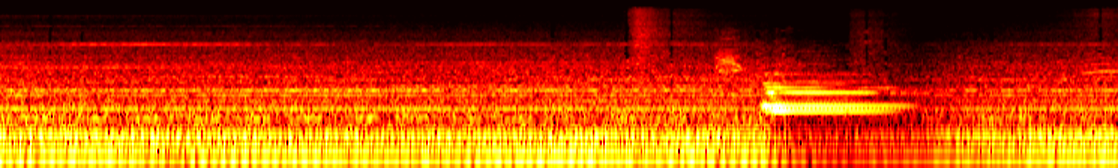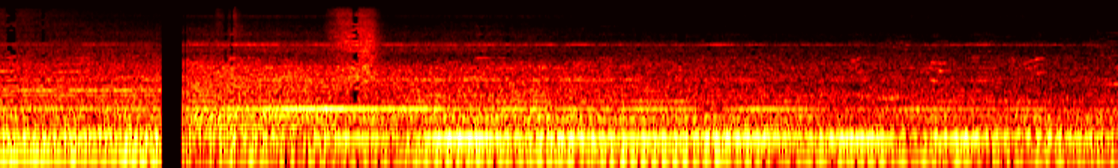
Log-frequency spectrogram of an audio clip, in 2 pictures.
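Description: Trinity Railway Express commuter train's diesel locomotive running at a station, a steady low engine drone. About five seconds in comes a short horn blast of several tones, and there are two brief hisses.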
